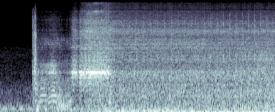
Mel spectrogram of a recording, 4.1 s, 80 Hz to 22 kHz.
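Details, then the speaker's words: Original unmodified 6-volt 1951 Pontiac, outside since 7:30 am, cold start with original carburettor and automatic choke, linkage setting fast idle: brief cranking, catches within about a second, settles into steady fast idle; healthy cold start. "Lorsque le véhicule sera mis en route, un passage au vacuum tire sur un piston pour ouvrir légèrement le papillon pour éviter que le moteur, bien entendu, étouffe."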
